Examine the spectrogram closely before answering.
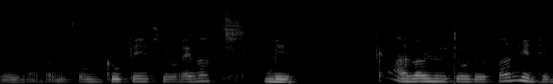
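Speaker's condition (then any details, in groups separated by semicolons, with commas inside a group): Dystonia; articulation difficulties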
